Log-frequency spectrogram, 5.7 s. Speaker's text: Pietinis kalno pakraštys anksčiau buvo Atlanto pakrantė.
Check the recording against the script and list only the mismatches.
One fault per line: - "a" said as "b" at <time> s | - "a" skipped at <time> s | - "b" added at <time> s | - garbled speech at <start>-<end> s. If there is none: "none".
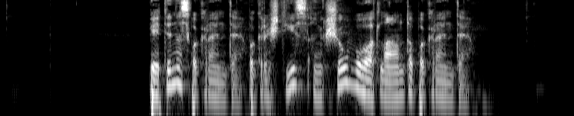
- "kalno" said as "pakrantė" at 2.0 s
